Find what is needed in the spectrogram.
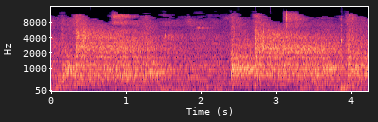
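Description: Racquetball thumps echoing off the walls of an enclosed court, over a steady noisy background. The loudest hit comes a little past halfway, with a low thud near the end.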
